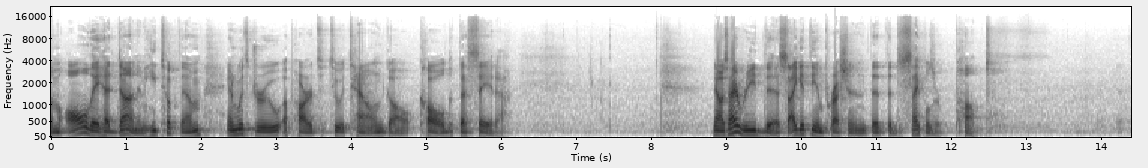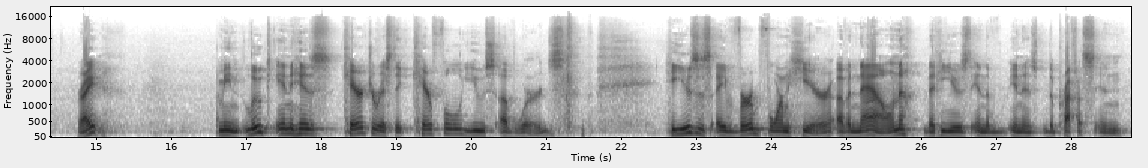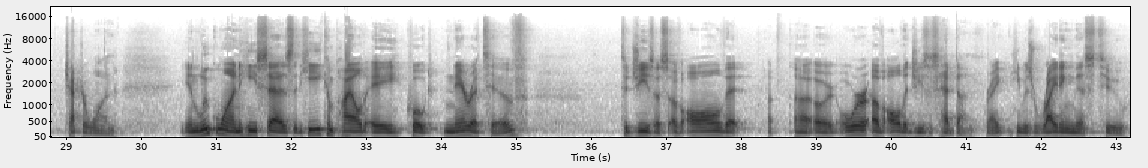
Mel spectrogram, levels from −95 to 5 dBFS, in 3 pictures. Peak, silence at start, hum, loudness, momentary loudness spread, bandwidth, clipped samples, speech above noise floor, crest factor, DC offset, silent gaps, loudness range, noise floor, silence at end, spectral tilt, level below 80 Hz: 0 dBFS; 0 s; none; -18 LUFS; 12 LU; 15 kHz; under 0.1%; 38 dB; 18 dB; under 0.1%; none; 7 LU; -56 dBFS; 0.05 s; -6 dB/octave; -66 dBFS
